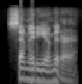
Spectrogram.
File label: "semidiameter", American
